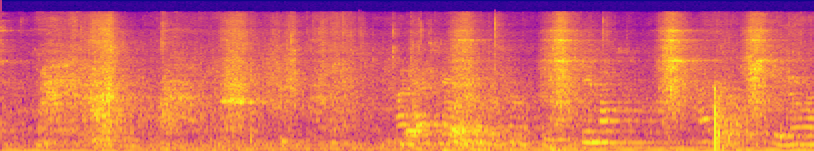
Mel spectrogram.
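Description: Knives slicing and scraping along the hide of a hanging cow carcass in short repeated strokes as it is skinned, with one sharp click about five seconds in.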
